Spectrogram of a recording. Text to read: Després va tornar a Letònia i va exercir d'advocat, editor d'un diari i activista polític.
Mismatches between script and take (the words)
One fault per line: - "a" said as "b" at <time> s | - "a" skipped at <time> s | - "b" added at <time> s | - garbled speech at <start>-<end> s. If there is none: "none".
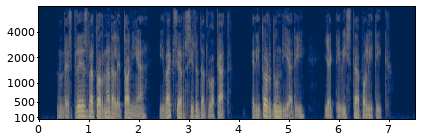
none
